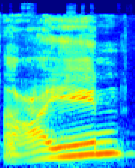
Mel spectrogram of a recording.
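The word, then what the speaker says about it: عين: 2টি অক্ষর হচ্ছে আইন হা। আইন, দেখুন আপনি যখন উচ্চারণ করবেন খেয়াল করবেন যে উচ্চারণটা আপনার কোথায় থেকে আসে।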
